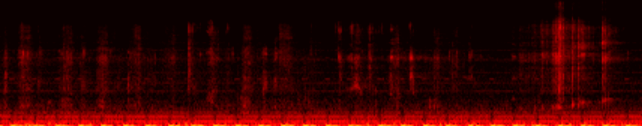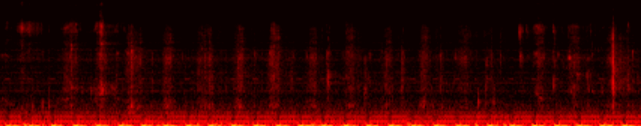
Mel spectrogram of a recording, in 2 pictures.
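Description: Close-miked chewing of crisp raw fruit: a steady rhythm of about three chews a second, with louder wet crunches as fresh bites are taken, over a steady low hum.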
